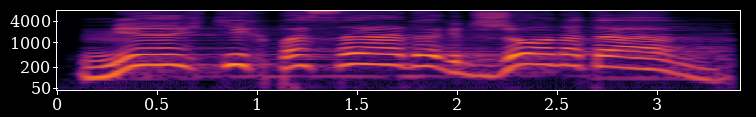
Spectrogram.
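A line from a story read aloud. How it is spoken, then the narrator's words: Shouted by several. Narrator (Russian): его спутники крикнули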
